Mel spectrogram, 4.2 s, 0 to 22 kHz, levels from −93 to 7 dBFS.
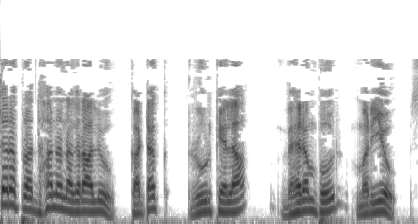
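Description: Throughout, the speech carries plainly audible MP3 compression damage, likely from a very low bitrate around 32 kbps: watery, swirly sibilants, and a spectrogram showing nothing above 8.3 kHz.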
